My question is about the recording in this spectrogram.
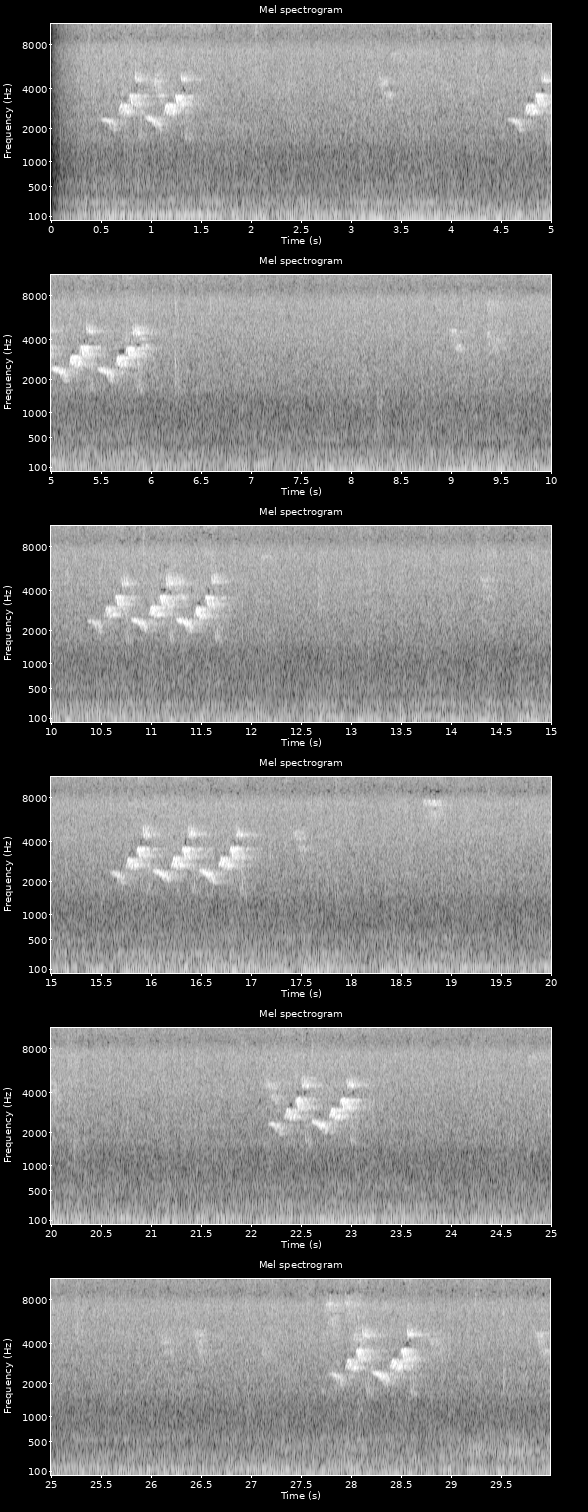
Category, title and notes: Soundscapes > Nature
BIRDSong-Samsung Galaxy Smartphone, CU Carolina Wren Calls, Other Birds, Rain Nicholas Judy TDC
A carolina wren calling with other birds and rain.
